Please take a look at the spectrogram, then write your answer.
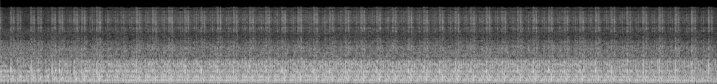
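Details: Cold morning idle of a 2001 Honda Prelude, uneven lumpy exhaust beat with stumbles; check-engine codes cylinder 2 and random misfire, black tailpipe, burns 1 qt oil per 1,000 miles; owner suspects worn rings, compression test pending.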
